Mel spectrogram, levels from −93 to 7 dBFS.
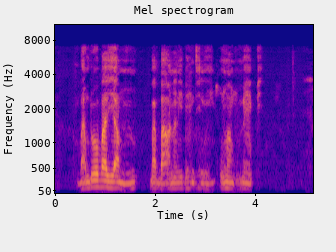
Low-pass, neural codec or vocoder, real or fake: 7.2 kHz; codec, 16 kHz, 2 kbps, FreqCodec, larger model; fake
